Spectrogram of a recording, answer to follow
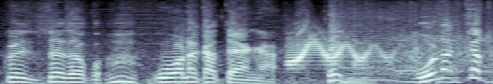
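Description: A man speaking loudly and animatedly in Malayalam, in exaggerated rising-and-falling phrases. Near the end there is a brief high sweep, then a short steady tone.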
